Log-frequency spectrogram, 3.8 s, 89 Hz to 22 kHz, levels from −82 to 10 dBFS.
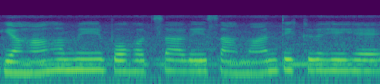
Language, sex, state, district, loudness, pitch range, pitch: Hindi, female, Maharashtra, Gondia, -17 LUFS, 185-215 Hz, 205 Hz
